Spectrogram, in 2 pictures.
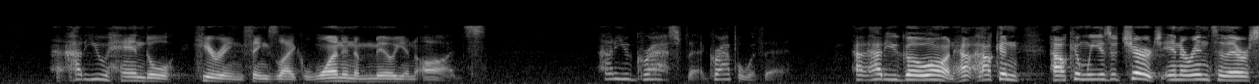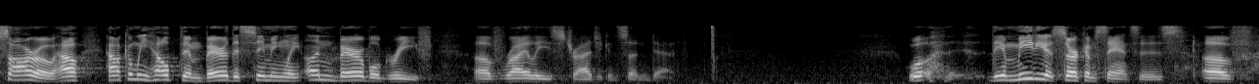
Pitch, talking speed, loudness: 175 Hz, 145 wpm, -20 LUFS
